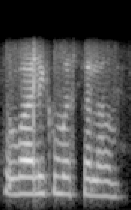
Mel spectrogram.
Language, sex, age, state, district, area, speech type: Kashmiri, female, 18-30, Jammu and Kashmir, Pulwama, rural, conversation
